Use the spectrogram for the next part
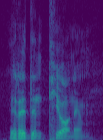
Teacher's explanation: by deleting the bilabial plosive p in the word redemptionem, the nasal consonant changes to an alveolar one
